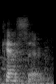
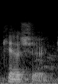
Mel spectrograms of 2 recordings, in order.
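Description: First: The middle consonant is a plain s sound. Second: The middle consonant is an sh sound. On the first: This is the traditional Hebrew form of the name. The speaker calls it right. "he insisted that the name of the shul was Keser" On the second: This is the name as written in English. The speaker calls it wrong. "they shouldn't write it Kesher, K-E-S-H-E-R"

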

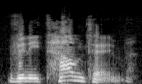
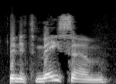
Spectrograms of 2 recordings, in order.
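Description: First: The word is read with an 'a' vowel, 'venitamtem'. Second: The word is read with the standard vowels, 'venitmetem'. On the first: Your heart will become dulled through them. "they read it as if the first Tess had a Pasach on it" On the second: You will become impure through them. "Vinitmesem becomes Vinitamtem"

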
